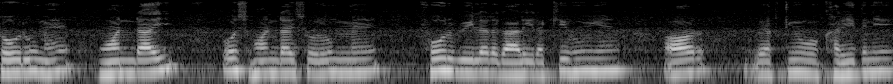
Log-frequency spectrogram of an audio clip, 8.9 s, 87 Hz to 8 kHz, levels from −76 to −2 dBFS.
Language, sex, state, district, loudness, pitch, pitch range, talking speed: Hindi, male, Bihar, Darbhanga, -27 LUFS, 160 Hz, 150-170 Hz, 115 wpm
